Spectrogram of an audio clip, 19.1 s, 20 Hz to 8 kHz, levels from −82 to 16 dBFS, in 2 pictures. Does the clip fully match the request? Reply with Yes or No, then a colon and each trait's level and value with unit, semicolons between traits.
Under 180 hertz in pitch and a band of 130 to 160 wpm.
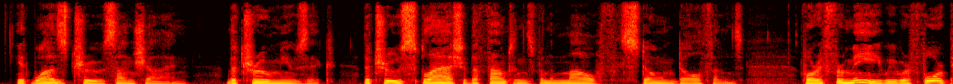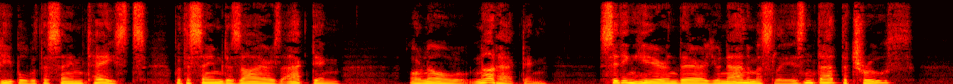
Yes: low, 135 Hz; average, 150 wpm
